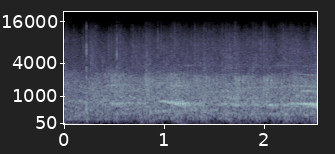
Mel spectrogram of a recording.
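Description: Steady audience applause, a dense wash of many hands clapping continuously at an even level, swelling slightly toward the end, with faint crowd noise mixed in.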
